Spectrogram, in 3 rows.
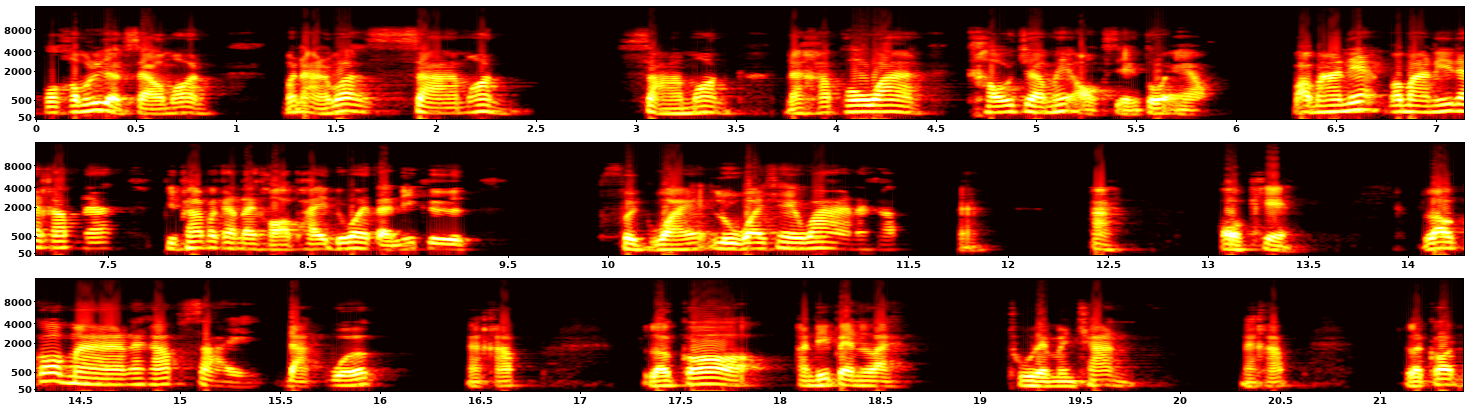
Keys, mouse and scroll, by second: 11.7-12.9 typing, 15.0 click, 17.8 click, 19.1 click.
